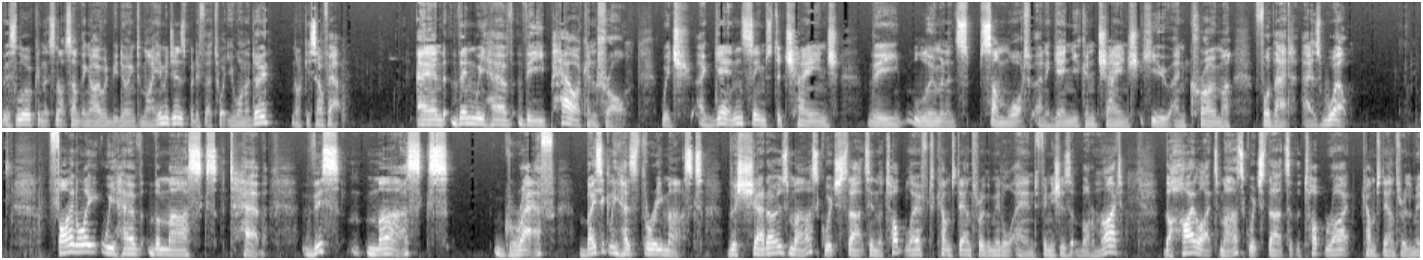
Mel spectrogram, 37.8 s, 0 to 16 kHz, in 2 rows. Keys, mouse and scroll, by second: 0.7 click, 2.0 click, 7.7-13.3 drag, 18.7 right click, 19.2 KP_0, 19.3 Return, 21.3 click.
